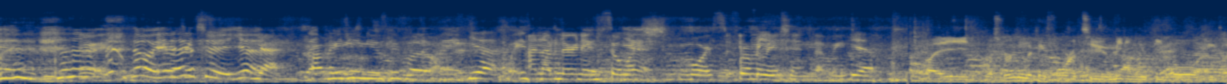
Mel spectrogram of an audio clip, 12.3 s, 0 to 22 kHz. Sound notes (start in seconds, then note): 0.0 laughter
